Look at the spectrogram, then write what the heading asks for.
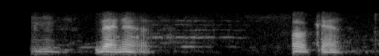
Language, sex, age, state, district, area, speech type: Telugu, male, 18-30, Andhra Pradesh, Eluru, urban, conversation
